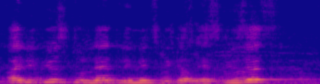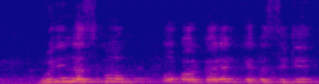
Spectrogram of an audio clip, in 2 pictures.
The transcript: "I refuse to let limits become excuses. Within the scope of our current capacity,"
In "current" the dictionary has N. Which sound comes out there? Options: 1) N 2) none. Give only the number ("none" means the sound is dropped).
1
